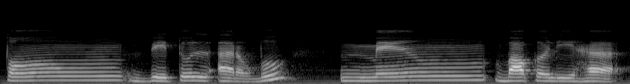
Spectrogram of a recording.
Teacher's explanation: نون ساکنہ کی جو آواز ہے وہ میم میں کنورٹ ہو جائے، مکس ہو جائے. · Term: اقلاب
